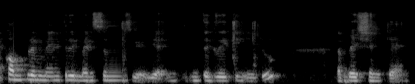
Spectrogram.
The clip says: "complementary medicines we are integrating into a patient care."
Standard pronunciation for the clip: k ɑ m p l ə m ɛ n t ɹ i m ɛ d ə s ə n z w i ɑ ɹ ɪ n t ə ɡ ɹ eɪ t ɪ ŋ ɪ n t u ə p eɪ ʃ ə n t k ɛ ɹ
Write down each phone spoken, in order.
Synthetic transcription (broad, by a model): k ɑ m p l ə m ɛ n t ɹ i m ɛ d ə s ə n s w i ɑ w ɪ n t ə ɡ ɹ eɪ t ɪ ŋ ɪ n t u ə p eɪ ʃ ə n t k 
